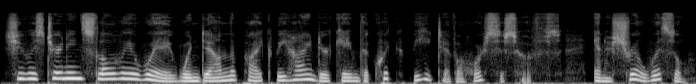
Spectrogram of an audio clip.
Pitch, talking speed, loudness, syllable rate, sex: 195 Hz, 200 wpm, -16 LUFS, 4.5 syllables/s, female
